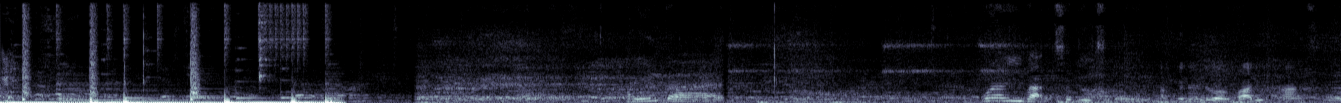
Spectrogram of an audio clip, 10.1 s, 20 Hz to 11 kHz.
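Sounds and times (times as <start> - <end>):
large room background noise: 2.5 - 10.0.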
